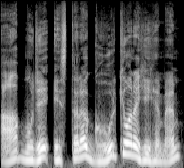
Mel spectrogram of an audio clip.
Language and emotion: Hindi, disgusted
